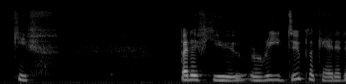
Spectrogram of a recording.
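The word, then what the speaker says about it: كيف: word that most people know for how is kaif but in tunisian it's pronounced kief but if you reduplicate it if you say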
